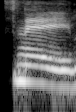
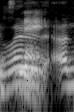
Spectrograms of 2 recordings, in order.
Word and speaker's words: Snay: Snay, like Snay. – Yeah, you told me Snee. – Snay.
